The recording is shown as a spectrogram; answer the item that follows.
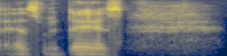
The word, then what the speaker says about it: Asmodeus: hasn't been cast that's calling them it's it's Asmodeus I still think that's pronunciation is dumb should be be Asmodeus anyway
